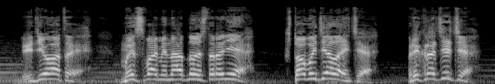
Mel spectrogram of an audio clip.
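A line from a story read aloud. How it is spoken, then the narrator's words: Yelling. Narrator (Russian): вопил один из группы Гильва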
